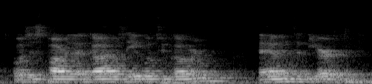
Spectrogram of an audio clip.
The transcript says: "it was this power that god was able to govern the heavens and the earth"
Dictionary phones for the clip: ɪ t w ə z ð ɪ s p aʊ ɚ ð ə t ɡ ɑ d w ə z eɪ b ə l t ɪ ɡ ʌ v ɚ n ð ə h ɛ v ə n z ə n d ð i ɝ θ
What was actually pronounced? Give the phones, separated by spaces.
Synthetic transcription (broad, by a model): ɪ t w ə z ð ɪ s p aʊ ɚ ð ə t ɡ ɑ d w ə z eɪ b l t ɪ ɡ ʌ v ɚ n ð ə h ɛ v ə n z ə n ð i ɝ θ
